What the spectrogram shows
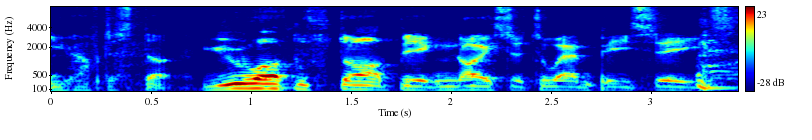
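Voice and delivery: loud, electronically modulated voice-changer voice. Acting out a masked kidnapper's demand: voice modulator voice. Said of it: "it says through a voice modulator".

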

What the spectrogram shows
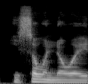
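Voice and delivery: ordinary delivery

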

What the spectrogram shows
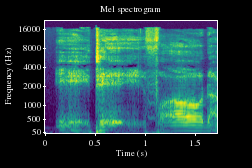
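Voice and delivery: low, soft, sick-sounding voice. Movie podcast co-host, sick with COVID, talking through COVID. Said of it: "That's me talking through my COVID".

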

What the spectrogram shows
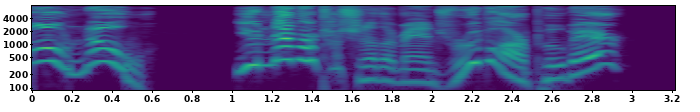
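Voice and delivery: high-pitched cartoon frog puppet voice. Doing the requested Pooh Bear and Kermit bit, as Kermit scolding Pooh: Kermit the Frog voice. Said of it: "your Pooh Bear and Kermit".

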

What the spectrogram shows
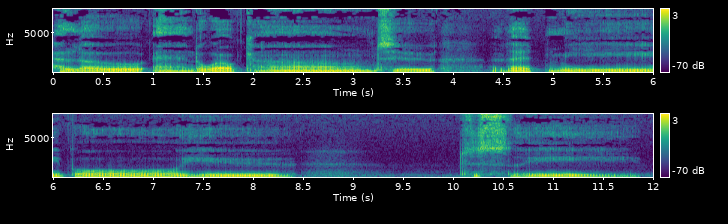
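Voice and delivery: eerie ghost-like voice. Host opening the show, sounding like a ghost. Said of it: "That sounded more like a ghost".

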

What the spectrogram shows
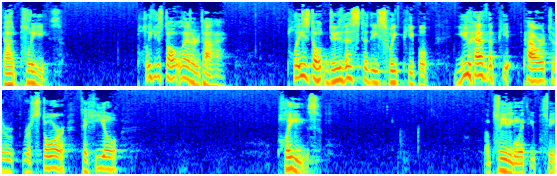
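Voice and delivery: put-on, desperate, repeated begging, pleading tone. Retelling a prayer outside an ER room, reenacting begging God. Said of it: "silently begging God".

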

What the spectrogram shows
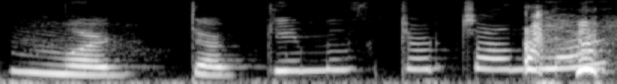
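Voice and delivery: very high, thick, put-on Dutch accent. Retelling a guy's line once more, a speaker uses a thick Dutch-sounding accent. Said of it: "Sounds a little bit like Dutch".

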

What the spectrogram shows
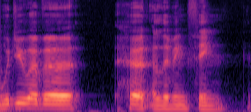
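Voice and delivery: ordinary delivery

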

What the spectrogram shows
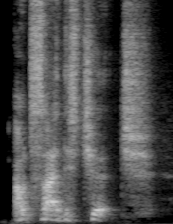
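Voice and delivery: mock-passionate preacher voice, put-on fervor. Retelling how a minister would stand and address his church, imitating a passionate preacher. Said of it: "say in a passionate tone".

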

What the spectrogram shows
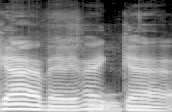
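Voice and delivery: put-on British spy voice. Showing childhood impressions to the others: Austin Powers impression. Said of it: "I was obsessed with Austin Powers".

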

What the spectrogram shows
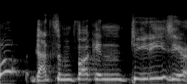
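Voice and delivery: high, slow, celebratory voice. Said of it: "Mister Crowder going".

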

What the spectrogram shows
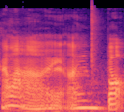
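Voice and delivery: very high, creaky, creepy voice. Recalling a puppet whose voice suddenly turned strange, in creepy, bizarre Bop voice. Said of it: "its voice suddenly changed and it became really creepy and bizarre".

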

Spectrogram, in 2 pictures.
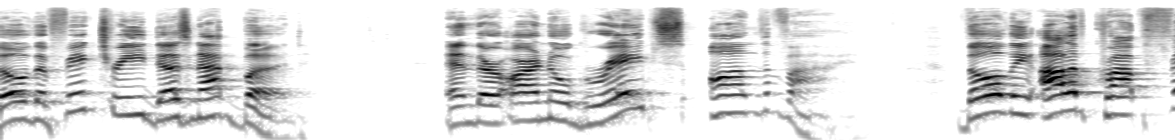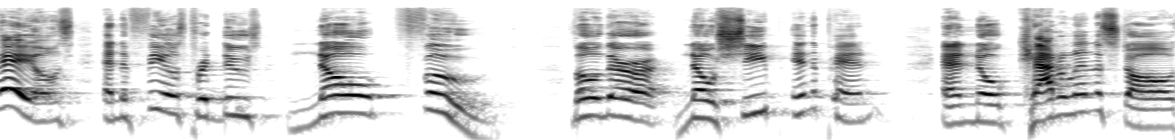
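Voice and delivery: slow, loud, high-pitched, solemn reading.

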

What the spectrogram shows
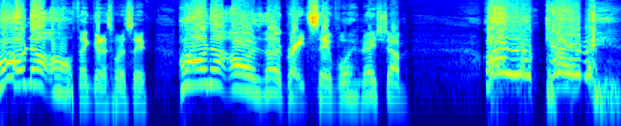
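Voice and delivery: put-on excited fan screaming, shrill, swooping, building up. Retelling a live-streamed reaction to the game, imitating a screaming fan. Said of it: "he just starts screaming like".

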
